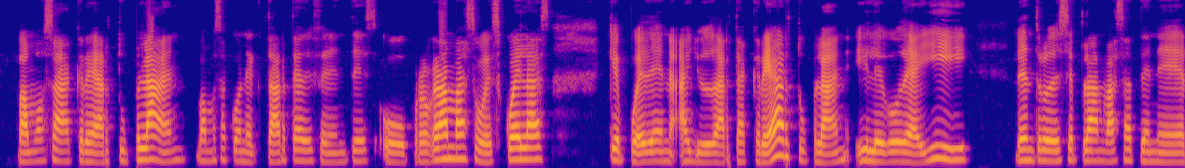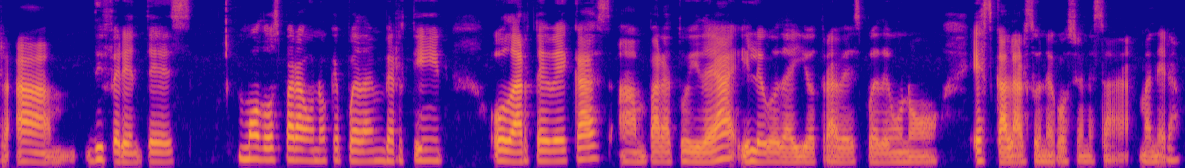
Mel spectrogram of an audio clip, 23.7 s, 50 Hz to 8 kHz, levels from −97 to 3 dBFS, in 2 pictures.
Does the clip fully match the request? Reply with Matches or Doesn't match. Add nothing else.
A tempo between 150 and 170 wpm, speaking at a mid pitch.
Matches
